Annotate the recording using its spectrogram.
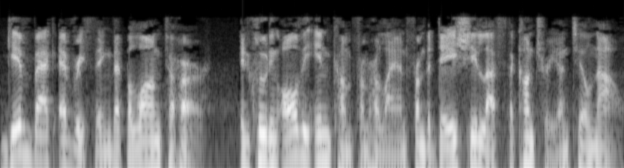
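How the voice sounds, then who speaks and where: Actor as deep, husky commanding king. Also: expressive, measured pace, exaggerated voice. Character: suspicious, commanding king of Israel. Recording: dull, muffled audio.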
